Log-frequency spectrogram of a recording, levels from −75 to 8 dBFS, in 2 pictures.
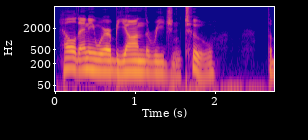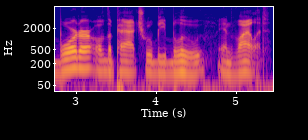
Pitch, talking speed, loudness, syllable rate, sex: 120 Hz, 175 wpm, -17 LUFS, 4.8 syllables/s, male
